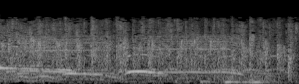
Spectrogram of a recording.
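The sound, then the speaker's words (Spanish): Applause from a studio audience: steady, dense clapping that holds at an even level throughout, with people talking over it. “Son grabados los aplausos, ¿a que no?”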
